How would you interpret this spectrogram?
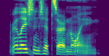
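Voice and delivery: plain

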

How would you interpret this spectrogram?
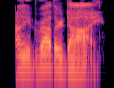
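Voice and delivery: plain reading voice

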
